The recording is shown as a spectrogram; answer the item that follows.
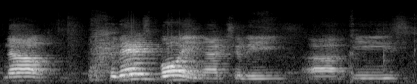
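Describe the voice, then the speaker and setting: A man's voice: fairly high pitch, drawn-out words, far from the mic. Man lecturing in an echoey hall. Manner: relaxed, many "uh" fillers. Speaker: guest lecturer. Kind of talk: public lecture.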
